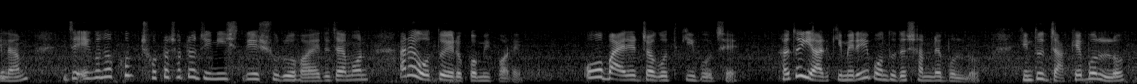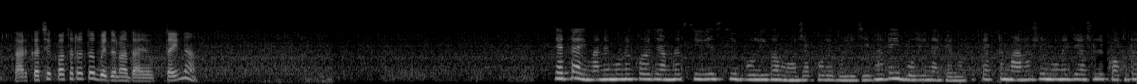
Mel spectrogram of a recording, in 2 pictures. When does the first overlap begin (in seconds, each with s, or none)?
none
